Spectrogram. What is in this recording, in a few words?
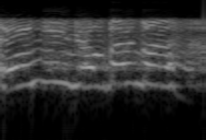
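Japanese damaged engine mood high; War Thunder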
